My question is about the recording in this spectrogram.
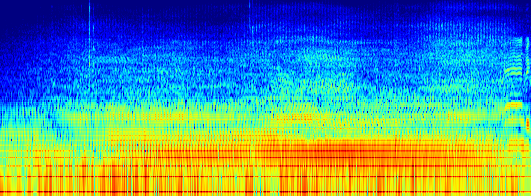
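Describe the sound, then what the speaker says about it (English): A generator runs steadily outside an RV camper, a loud, continuous engine drone with a constant low hum that holds for the whole stretch, with faint voices briefly underneath. "We got the generator running outside."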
